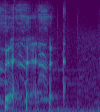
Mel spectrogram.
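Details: Compilation of a few short, sharp coughs in quick succession over background music.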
